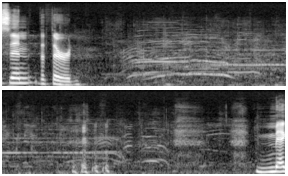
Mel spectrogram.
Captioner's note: applause & Cheers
